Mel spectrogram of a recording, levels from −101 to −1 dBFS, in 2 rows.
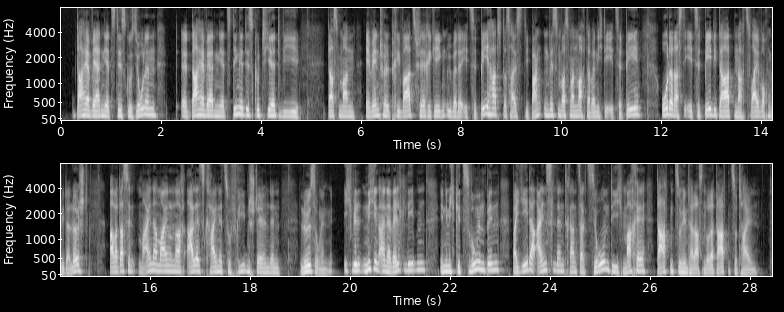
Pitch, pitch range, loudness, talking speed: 135 Hz, 120-155 Hz, -19 LUFS, 165 wpm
